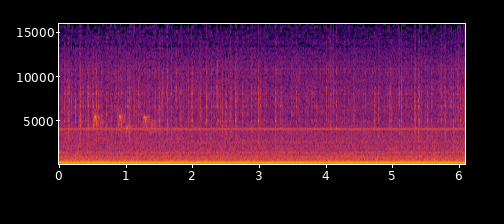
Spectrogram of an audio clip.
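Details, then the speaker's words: Pool pump re-priming after the skimmer valves are opened following winterization, valve now fully open: steady, even hum with a light water hiss and no surging or rattle; quieter once primed, though some air is still passing. Normal pump running. "let's give her some more like all the way more and there we go now we're moving and the pump is quieter even"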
